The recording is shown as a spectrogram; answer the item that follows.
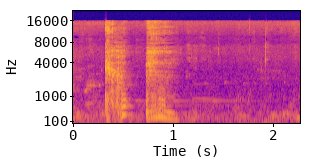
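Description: A woman clearing her throat with a couple of short, harsh coughs about half a second in.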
